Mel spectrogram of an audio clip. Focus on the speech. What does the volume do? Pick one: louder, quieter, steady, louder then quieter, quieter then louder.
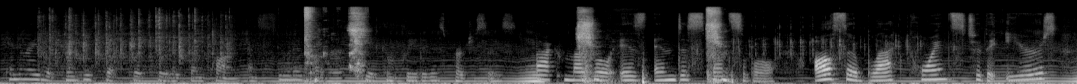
louder.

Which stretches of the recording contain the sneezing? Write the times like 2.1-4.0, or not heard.
3.0-3.7, 5.8-7.7.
